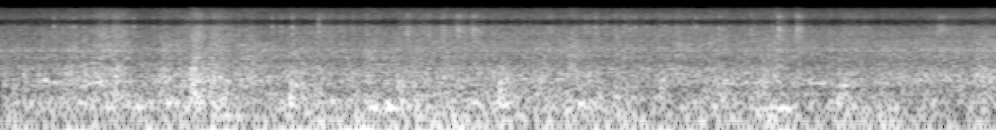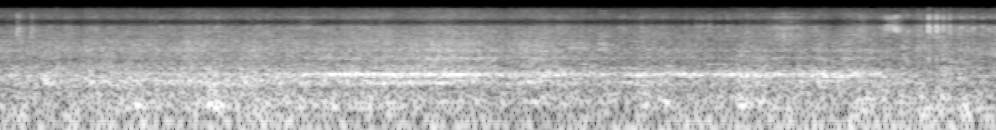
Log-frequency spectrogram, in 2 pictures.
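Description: Keisei Main Line electric train running, heard from inside the carriage: a steady low rumble of wheels on track with a few knocks. A steady whine comes in about six seconds in and fades out near the end.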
